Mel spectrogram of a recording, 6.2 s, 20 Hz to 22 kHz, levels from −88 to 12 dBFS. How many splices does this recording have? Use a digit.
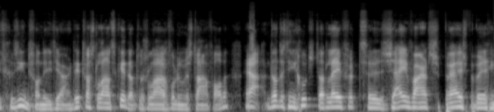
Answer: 1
